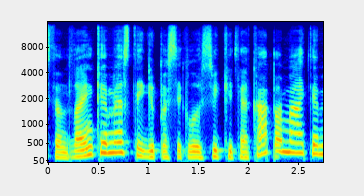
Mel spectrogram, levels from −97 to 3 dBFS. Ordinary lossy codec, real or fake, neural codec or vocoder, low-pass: AAC, 96 kbps; fake; codec, 44.1 kHz, 2.6 kbps, SNAC; 14.4 kHz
